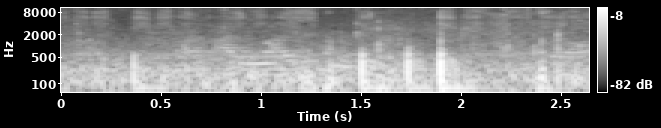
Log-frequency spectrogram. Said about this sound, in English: So I'm going to write unchanging.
